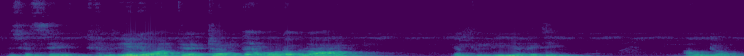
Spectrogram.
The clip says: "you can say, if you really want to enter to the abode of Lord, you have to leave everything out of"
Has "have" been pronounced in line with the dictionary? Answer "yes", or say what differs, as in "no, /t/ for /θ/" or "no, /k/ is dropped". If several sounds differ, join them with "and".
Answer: no, /f/ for /v/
